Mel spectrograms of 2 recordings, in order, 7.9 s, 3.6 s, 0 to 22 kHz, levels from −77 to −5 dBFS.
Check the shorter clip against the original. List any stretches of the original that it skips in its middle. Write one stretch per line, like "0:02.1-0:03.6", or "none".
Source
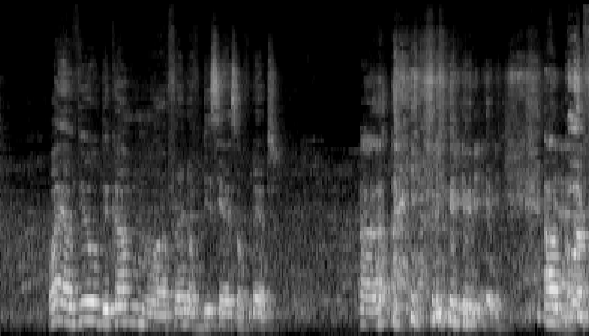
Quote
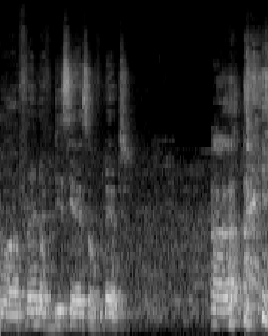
none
